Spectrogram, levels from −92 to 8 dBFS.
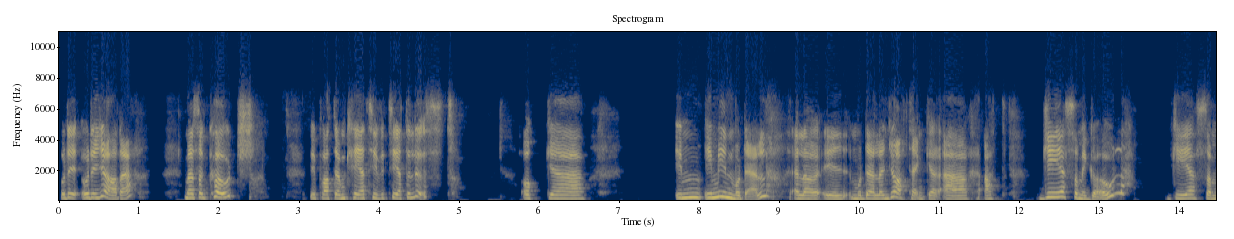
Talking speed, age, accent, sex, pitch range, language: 135 wpm, 30-49, native, female, 210-275 Hz, Swedish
